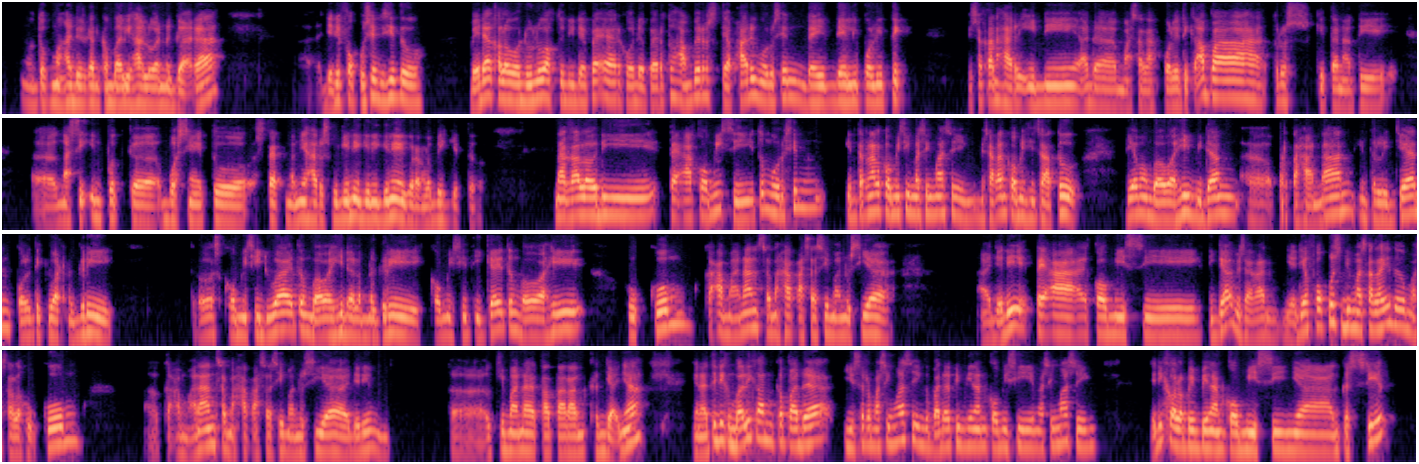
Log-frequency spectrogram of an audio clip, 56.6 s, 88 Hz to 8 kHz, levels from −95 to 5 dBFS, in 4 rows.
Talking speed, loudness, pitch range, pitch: 135 wpm, -18 LUFS, 135-170 Hz, 150 Hz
